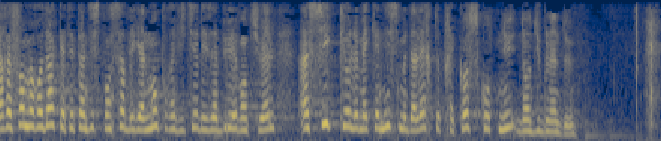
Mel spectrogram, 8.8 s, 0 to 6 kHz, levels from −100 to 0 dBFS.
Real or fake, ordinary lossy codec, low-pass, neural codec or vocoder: real; none; 5.4 kHz; none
